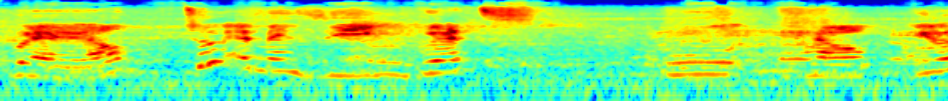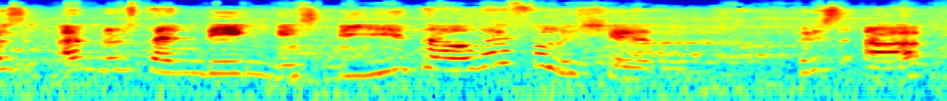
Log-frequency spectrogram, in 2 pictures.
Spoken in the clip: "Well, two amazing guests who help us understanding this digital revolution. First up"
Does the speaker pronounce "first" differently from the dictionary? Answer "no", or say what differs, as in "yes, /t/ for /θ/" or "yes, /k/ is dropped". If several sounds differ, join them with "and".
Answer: yes, /t/ is dropped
